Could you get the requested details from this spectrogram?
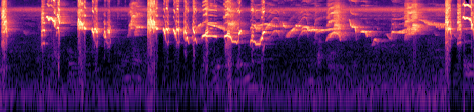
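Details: An Oriental magpie-robin calls out a rival to fight, mixing sharp clicks with varied slurred and warbling whistles in a continuous, restless run of notes.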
